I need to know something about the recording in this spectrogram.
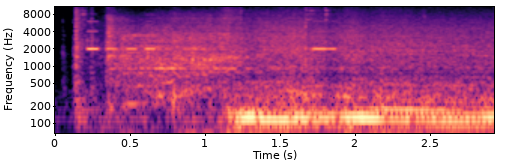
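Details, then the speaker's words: Vehicle cranking slower over recent weeks, radio off, homemade load test: starter drags engine over sluggishly with low laboring churn before starting; slow cranking suspected from weak battery, no multimeter check. "just to me that seems like the cat turns over slow and I guess yeah I work with vehicles every day and that type of thing maybe maybe that's part of it too"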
